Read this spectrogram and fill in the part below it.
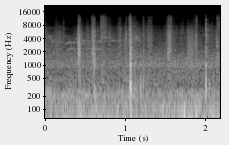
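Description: A tennis racket strikes a ball with a sharp pop.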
